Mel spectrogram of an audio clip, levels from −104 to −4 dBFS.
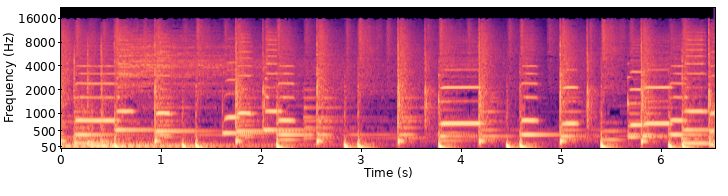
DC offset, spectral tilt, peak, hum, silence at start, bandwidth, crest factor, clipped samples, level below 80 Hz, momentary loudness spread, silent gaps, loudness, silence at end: under 0.1%; -4.5 dB/octave; 0 dBFS; none; 0 s; 16.5 kHz; 12 dB; under 0.1%; -18 dBFS; 7 LU; none; -13 LUFS; 0 s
